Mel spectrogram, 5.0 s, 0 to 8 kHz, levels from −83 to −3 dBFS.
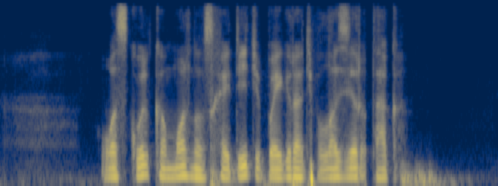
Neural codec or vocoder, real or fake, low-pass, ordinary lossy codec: codec, 16 kHz, 0.8 kbps, ZipCodec; fake; 7.2 kHz; MP3, 64 kbps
